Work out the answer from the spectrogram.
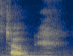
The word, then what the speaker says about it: Thoth: I say Thoth. Sometimes Tote.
